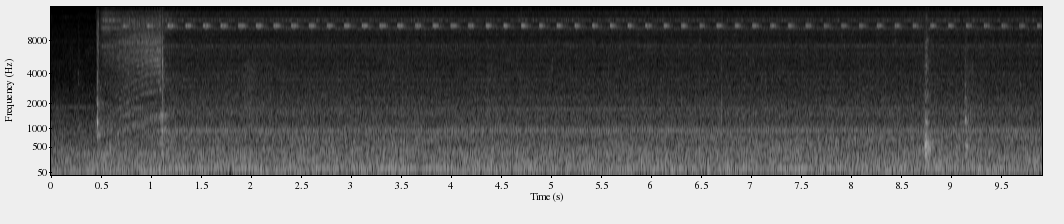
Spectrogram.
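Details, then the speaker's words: Restored antique Frigidaire W-5 refrigerator condensing unit during charging, no liquid circulating yet: low steady compressor hum with a thin, constant high squeak over it; cause unclear, owner suspects the suspension mounting. "Not sure what that little squeaking noise is it's making. I think it's got to do with the suspension more than anything."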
